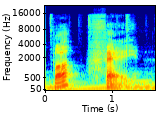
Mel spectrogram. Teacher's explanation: you don't say the T at the end of the word, just buffet, almost like F-A-Y. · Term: silent T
